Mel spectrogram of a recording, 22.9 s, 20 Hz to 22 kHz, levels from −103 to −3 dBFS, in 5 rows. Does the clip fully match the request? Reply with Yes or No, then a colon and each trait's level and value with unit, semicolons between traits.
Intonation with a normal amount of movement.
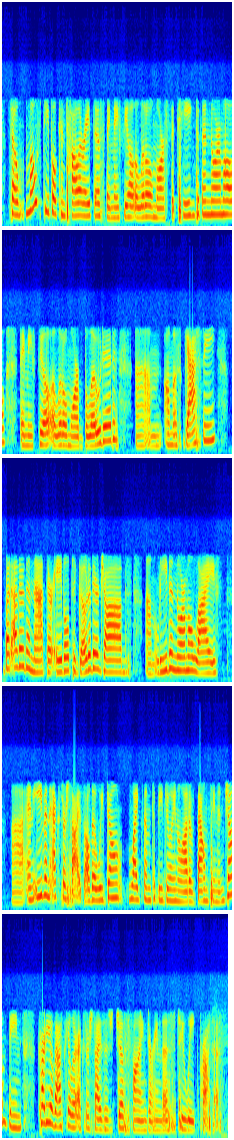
Yes: average, 4.9 semitones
